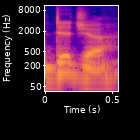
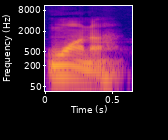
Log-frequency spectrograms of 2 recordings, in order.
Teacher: Sixth, assimilation, where did you blends into did ya and want to becomes wanna.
